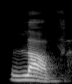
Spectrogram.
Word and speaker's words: love: Love. Don't get confused by the O. Don't say love. No. Love. So it sounds like this.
